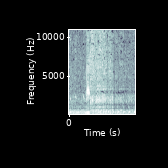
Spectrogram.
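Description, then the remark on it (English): A Corvette sports car engine rumbles loudly, a steady low growl with a sharp burst of revving near the start, no voices present. “That's the sound of America's only sports car.”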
